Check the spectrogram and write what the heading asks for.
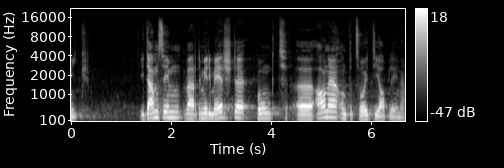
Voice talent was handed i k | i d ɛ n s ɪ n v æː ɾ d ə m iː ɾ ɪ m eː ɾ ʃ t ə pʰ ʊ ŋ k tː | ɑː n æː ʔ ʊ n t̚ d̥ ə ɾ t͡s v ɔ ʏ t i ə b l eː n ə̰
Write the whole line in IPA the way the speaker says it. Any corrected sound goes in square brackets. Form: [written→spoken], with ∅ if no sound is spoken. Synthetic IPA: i k | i d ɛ [n→m] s ɪ n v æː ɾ d ə m iː ɾ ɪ m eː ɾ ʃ t ə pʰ ʊ ŋ k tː | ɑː n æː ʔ ʊ n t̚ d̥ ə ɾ t͡s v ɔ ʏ t i [ə→ɑ] b l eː n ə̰

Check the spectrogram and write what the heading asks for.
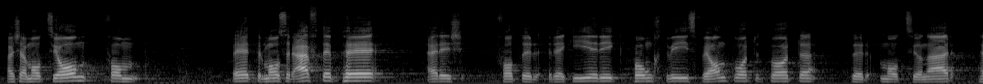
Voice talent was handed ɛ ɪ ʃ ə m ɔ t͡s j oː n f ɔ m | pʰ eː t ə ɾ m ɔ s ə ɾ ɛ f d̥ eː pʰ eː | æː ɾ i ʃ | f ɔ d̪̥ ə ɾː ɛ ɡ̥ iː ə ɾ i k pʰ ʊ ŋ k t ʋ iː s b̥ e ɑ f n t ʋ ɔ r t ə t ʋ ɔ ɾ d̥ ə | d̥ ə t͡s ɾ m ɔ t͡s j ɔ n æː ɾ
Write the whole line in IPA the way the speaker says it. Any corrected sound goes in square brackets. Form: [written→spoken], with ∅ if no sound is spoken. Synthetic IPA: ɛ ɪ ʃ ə m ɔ t͡s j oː n f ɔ m | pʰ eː t ə ɾ m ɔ s ə ɾ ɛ f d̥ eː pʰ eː | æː ɾ [i→ɪ] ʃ | f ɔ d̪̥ ə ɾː ɛ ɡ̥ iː ə ɾ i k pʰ ʊ ŋ k t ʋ iː s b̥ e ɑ [f→∅] n t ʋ ɔ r t ə t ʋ ɔ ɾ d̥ ə | d̥ ə [t͡s→∅] ɾ m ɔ t͡s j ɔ n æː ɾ

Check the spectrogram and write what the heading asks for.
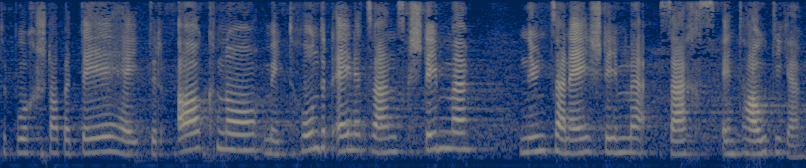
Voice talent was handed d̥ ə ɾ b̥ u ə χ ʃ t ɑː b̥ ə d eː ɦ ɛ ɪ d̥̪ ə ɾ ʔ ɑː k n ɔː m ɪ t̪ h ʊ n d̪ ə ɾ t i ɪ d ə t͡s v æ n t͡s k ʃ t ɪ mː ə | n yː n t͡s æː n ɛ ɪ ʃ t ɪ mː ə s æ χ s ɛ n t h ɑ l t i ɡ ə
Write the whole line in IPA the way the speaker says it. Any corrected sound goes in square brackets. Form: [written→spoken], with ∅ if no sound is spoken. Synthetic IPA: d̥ ə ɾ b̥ u ə χ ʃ t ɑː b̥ ə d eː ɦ ɛ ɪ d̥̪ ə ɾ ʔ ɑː k n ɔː m ɪ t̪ h ʊ n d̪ ə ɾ t [i→ɛ] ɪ [d→n] ə t͡s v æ n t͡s k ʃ t ɪ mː ə | n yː n t͡s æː n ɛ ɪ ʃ t ɪ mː ə s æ χ s ɛ n t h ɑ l t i ɡ ə

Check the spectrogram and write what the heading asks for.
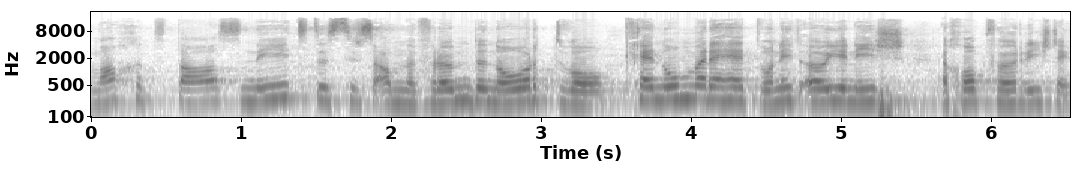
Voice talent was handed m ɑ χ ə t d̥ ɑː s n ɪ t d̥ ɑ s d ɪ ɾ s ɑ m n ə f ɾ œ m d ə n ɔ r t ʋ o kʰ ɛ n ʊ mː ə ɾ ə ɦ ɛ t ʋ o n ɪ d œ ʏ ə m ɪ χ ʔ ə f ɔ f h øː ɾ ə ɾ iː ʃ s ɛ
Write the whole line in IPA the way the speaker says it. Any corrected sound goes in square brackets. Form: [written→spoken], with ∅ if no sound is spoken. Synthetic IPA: m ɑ χ ə t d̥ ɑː s n ɪ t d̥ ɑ s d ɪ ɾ s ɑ m n ə f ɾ œ m d ə n ɔ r t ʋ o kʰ ɛ n ʊ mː ə ɾ ə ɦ ɛ t ʋ o n ɪ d œ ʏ ə [m→n] ɪ [χ→ʃ] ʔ ə [f→χ] ɔ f h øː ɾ ə ɾ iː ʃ [s→t] ɛ

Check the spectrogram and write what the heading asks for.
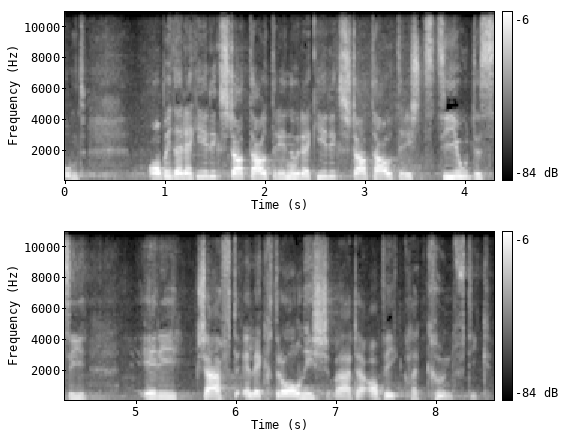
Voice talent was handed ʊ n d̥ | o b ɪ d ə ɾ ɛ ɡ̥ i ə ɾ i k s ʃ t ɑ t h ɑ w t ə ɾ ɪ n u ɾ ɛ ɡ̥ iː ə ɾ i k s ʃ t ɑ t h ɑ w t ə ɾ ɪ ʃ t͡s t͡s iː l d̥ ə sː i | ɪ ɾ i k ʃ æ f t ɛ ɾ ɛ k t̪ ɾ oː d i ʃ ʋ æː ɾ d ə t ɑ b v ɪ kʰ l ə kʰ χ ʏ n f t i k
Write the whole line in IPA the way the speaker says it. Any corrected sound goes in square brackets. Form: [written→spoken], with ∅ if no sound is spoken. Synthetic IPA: ʊ n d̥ | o b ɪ d ə ɾ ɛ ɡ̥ i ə ɾ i k s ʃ t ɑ t h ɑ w t ə ɾ ɪ n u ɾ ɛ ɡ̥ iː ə ɾ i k s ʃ t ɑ t h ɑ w t ə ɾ ɪ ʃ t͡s t͡s iː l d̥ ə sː i | ɪ ɾ i k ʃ æ f t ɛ [ɾ→l] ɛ k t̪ ɾ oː [d→n] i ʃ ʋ æː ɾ d ə [t→ʔ] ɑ b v ɪ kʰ l ə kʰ χ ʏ n f t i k

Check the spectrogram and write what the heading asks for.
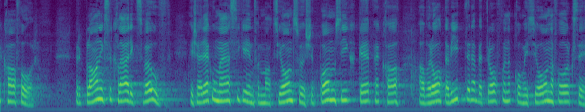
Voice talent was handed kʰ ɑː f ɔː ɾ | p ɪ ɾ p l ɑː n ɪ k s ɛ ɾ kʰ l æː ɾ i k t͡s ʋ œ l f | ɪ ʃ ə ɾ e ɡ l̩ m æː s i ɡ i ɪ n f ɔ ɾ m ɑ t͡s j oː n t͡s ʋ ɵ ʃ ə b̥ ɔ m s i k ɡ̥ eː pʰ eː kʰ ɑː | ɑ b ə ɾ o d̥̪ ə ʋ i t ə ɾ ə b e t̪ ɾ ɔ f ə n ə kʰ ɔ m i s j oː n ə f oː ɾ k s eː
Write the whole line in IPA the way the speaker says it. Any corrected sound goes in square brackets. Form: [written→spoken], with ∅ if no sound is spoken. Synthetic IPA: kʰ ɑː f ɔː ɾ | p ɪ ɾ p l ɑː n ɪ k s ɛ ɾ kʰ l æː ɾ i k t͡s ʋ œ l f | ɪ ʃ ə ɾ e ɡ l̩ m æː s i ɡ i ɪ n f ɔ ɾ m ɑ t͡s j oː n t͡s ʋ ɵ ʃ ə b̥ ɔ m s i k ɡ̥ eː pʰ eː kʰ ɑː | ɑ b ə ɾ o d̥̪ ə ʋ i t ə ɾ ə b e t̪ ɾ ɔ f ə n ə kʰ ɔ m i s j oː n ə f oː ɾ k s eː

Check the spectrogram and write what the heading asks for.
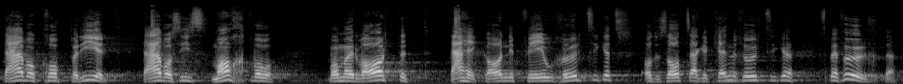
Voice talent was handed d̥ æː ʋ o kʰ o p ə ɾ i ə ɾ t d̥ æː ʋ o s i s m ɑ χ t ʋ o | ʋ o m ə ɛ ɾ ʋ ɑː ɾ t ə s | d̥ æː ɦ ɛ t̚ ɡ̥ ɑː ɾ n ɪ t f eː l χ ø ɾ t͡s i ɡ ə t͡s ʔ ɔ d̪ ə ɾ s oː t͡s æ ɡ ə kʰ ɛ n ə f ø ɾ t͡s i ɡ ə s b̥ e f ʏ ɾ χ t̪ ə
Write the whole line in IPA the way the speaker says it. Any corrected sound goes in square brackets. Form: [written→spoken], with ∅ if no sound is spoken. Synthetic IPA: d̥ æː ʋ o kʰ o p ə ɾ i ə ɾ t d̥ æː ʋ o s i s m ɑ χ t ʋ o | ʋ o m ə ɛ ɾ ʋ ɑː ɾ t ə [s→t] | d̥ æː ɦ ɛ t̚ ɡ̥ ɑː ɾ n ɪ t f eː l χ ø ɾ t͡s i ɡ ə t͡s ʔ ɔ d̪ ə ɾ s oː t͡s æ ɡ ə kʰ ɛ n ə [f→χ] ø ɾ t͡s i ɡ ə [s→t͡s] b̥ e f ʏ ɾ χ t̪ ə

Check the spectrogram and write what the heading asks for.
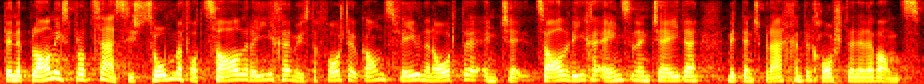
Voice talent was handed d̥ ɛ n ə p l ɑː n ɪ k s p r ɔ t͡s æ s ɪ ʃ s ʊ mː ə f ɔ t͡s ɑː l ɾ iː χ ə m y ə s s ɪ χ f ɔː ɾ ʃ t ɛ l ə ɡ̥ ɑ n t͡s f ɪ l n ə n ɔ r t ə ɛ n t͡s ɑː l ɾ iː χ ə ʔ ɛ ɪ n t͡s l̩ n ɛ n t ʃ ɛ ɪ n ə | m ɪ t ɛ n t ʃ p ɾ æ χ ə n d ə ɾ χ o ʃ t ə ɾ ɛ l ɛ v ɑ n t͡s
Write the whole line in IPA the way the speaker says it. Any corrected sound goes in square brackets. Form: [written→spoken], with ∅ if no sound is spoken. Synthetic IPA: d̥ ɛ n ə p l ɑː n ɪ k s p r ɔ t͡s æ s ɪ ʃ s ʊ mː ə f ɔ t͡s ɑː l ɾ iː χ ə m y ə s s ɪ χ f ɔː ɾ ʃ t ɛ l ə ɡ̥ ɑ n t͡s f ɪ l n ə n ɔ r t ə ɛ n t͡s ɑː l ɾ iː χ ə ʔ ɛ ɪ n t͡s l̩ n ɛ n t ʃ ɛ ɪ [n→d] ə | m ɪ t ɛ n t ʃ p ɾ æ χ ə n d ə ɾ χ [o→ɔ] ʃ t ə ɾ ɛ l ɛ v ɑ n t͡s

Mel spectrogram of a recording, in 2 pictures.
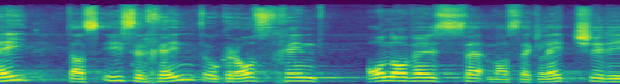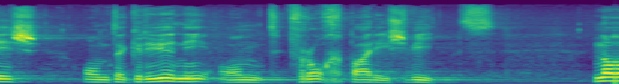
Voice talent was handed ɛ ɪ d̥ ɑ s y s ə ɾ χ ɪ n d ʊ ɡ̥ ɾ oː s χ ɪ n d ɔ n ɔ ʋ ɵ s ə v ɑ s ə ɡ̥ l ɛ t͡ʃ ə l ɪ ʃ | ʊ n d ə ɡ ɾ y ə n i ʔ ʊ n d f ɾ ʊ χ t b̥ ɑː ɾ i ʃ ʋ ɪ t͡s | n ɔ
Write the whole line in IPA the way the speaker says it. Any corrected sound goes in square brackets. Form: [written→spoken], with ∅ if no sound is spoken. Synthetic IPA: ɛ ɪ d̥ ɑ s y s ə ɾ χ ɪ n d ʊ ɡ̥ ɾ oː s χ ɪ n d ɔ n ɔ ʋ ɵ s ə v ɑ s ə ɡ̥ l ɛ t͡ʃ ə [l→ɾ] ɪ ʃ | ʊ n d ə ɡ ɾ y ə n i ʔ ʊ n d f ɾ ʊ χ t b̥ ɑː ɾ i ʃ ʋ [ɪ→i] t͡s | n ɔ

